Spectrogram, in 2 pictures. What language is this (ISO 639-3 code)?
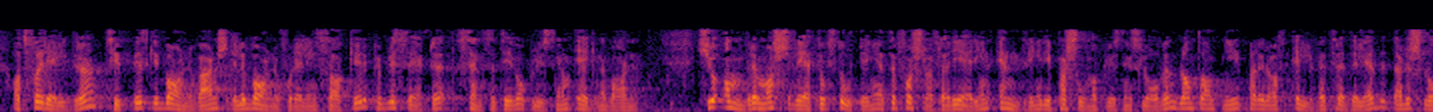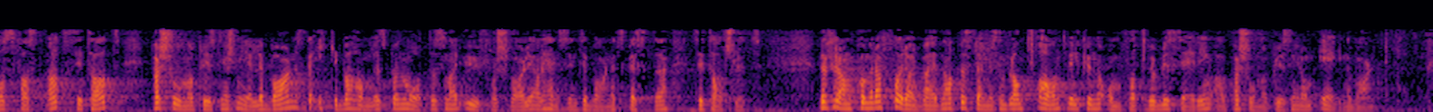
nob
